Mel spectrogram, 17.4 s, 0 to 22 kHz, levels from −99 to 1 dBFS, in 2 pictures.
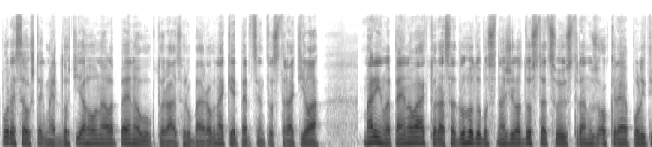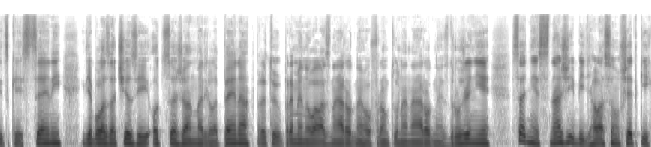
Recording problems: none

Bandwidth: 14 kHz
